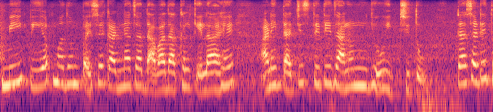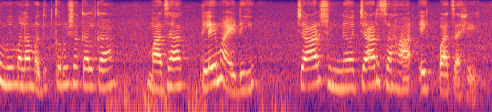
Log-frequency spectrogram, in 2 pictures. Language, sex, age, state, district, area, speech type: Marathi, female, 60+, Maharashtra, Wardha, urban, read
